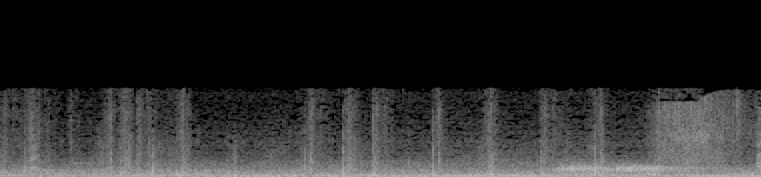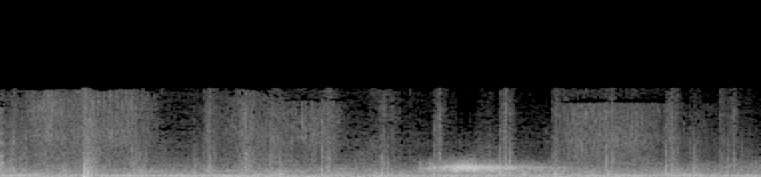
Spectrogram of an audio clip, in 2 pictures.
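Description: Light footsteps patter quickly across soft ground.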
